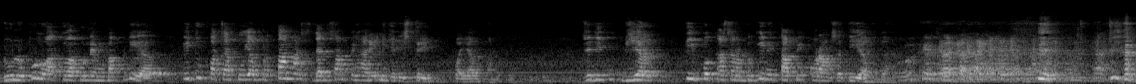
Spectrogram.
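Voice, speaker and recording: A man with a Batak Indonesian accent, preaching a sermon in a church and telling stories with animated, joking delivery. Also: high-pitched, moderate pace, distant mic. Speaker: pastor. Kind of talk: humorous sermon. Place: church hall. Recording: echoey church hall from afar, faint noise.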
